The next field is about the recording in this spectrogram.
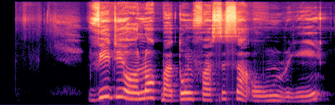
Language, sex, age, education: Yoruba, female, 15-29, tertiary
